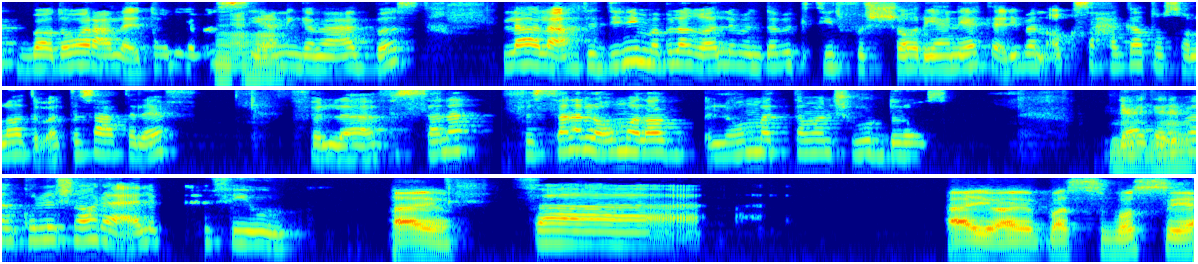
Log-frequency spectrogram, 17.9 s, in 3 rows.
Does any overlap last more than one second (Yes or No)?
No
